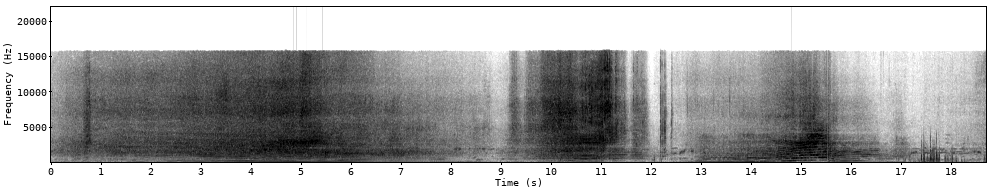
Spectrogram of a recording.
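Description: Jaguar F-Type sports car engine held at steady high revs on the start line for several seconds, then launching away. The revs climb, break at a gear change and climb again as the car accelerates hard past.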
